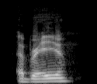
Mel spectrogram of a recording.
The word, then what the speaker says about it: Abreu: How do you say his name? – Abreu. – Abreu, yeah.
